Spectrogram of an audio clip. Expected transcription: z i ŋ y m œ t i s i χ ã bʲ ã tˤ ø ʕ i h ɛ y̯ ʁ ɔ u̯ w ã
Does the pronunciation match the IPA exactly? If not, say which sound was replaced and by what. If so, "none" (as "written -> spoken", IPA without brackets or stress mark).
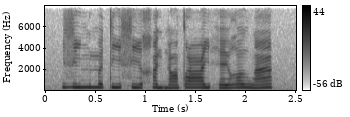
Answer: none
